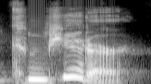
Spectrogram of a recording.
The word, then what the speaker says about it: computer: was an argument because he said that there is an O in computer. And I said, "No, there isn't." And he said, "Yes, I can hear it when you say it. Here, say it." And I say, "Computer." He said, "There it is. You just said an O. And I said, "No, I didn't."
